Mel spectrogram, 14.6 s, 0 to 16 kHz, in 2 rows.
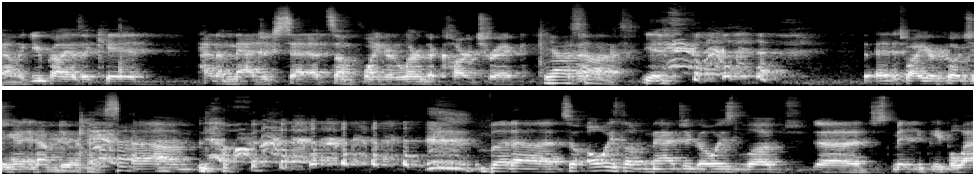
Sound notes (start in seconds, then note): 4.8 laughs; 10.4 laughs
